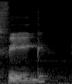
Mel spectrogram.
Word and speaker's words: Feige: How do I pronounce his damn last name? – I think it's Feige. – Feige.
